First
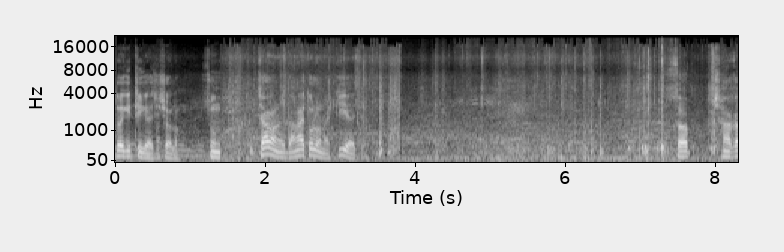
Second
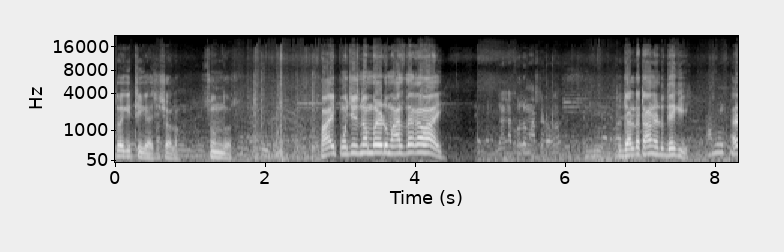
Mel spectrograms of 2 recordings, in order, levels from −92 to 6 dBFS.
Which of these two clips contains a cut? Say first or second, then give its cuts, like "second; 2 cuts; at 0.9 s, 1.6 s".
first; 2 cuts; at 1.4 s, 3.8 s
